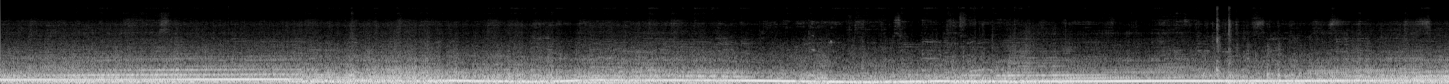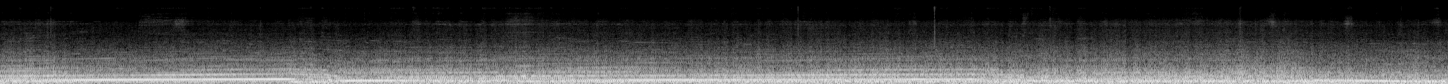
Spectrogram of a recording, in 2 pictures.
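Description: Citroën Saxo VTS 16V's 1.6-litre 16-valve four-cylinder, with aftermarket exhaust manifold and air filter, heard from inside the cabin at full throttle and on the brakes. The revs fall twice as it brakes and changes down for a corner, then climb slowly under acceleration. They drop sharply at an upshift about two-thirds through, climb again, and fall near the end as it slows for the next corner. Steady road and tyre noise runs underneath.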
